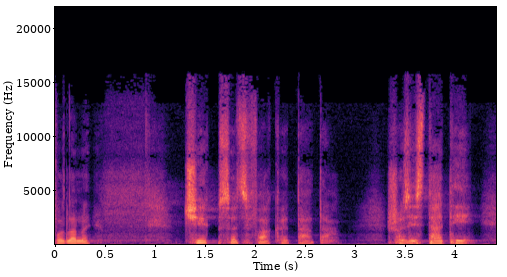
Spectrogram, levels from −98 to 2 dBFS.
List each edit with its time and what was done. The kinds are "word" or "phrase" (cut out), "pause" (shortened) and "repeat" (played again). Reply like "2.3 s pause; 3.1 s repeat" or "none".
1.6 s word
